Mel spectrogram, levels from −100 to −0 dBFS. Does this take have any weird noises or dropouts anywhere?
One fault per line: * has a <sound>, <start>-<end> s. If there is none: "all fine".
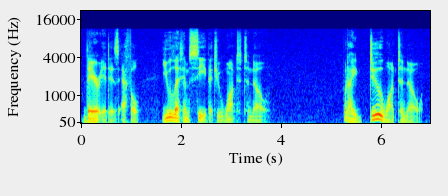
all fine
